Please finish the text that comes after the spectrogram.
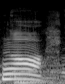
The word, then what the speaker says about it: ง: Okay, today I will show you how to pronounce Ngo is from the back of your throat and nose.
